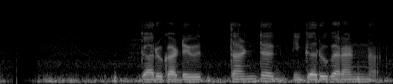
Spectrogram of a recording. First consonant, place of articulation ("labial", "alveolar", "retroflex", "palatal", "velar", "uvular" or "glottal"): velar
